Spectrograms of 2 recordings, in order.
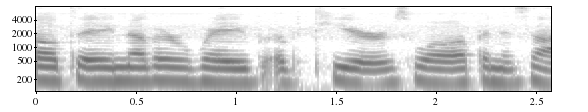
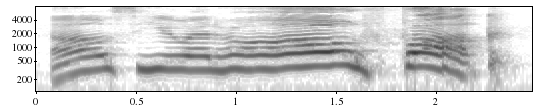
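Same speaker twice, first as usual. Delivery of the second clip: a sudden terrified shout, much louder and higher; panicked scream; 9 semitones higher, 13 dB louder than usual. Acted. America driving, a car barreling toward him, screams in panic. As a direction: scream as the car comes at you. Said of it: "slammed on his brakes".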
